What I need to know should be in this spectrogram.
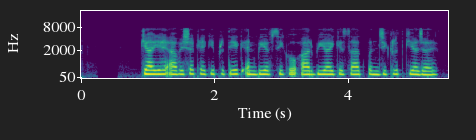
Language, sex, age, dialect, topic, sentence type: Hindi, female, 18-24, Hindustani Malvi Khadi Boli, banking, question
